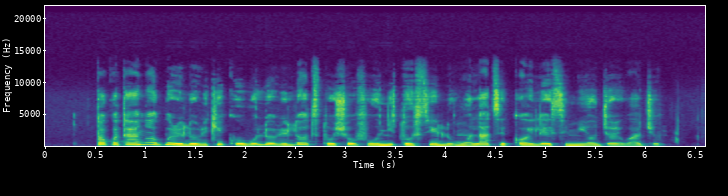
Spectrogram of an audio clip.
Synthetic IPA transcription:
tɔ˧kɔ˧ta˧ɾa˧nãː˦˨ɡ͡bo˦˨ɾe˨lo˨˦ɾi˦ki˦kʰo˧wo˦lo˦ɾi˧lɔ˦˨tto˨˦ʃo˦˨fo˨nĩ˦to˦˨si˨˦˨lu˨˦w̃ɔ̃˧la˦ti˧kɔ˦i˧le˦˨si˨˦mĩ˧ɔ˧d͡ʒɔ˧˦i˨wa˧˦d͡ʒu˦

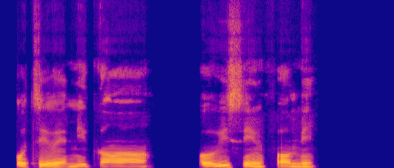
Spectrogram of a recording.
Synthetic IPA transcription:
o˦ti˧ɾɛ˨mĩ˨˦ɡã˧ | o˧ɾi˦sĩ˦˨n̩˨˦fɔ˨˦mĩ˧

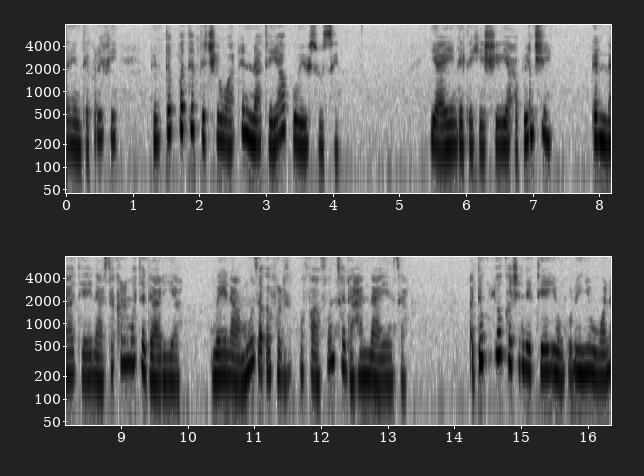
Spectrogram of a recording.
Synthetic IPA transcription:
ɐ˦jɪ˨nda˨kʼɐ˦ɽɸiː˦ | d̥ɔ˦ntɐ˦bːɐ˦tɐ˦rda˨t͡ʃeː˦˨waː˨ɗɪ˦nːaː˦tʰa˨jaː˦ɡʷoː˨jiː˦soː˨sa˦j | jaː˨jɪ˦nda˨tɐ˦kʲeː˨ʃɪ˦ɽja˨ʔa˨bɪ˦nt͡ʃi˦ | ɗɪ˦nːaː˦tʰa˨jɐ˦naː˨sɐ˦kɐ˦rmɐ˦ta˨daː˦ɽɪ˦jaː˨ | kʷʊ˦ma˦jɐ˦naː˨moː˦sʼa˨kʼɐ˦ɸɐ˨kʼʊ˦ɸaː˨ɸɪ˦nsa˨da˨ɦa˦nːaː˨jɛ˦nsa˨ʔ | ʔa̰˨dʊ˦kloː˦kɐ˨t͡ʃɪ˦nda˨tʰa˦ji˦jɪ˨ŋkʷʼʊ˦ɽɪ˦ɲjɪ˦ŋwɐ˦n˦

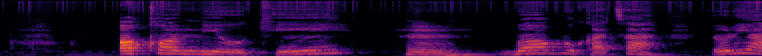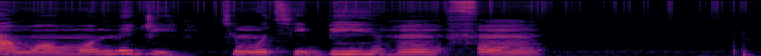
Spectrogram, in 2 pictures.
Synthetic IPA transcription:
ɔ˧kʰɔ˦mĩ˧o˨kʰĩ˨˦ | hũ˨ɡ͡bɔ˦bu˦˨ka˨˦ta˦˨ | lo˨˦ɾi˦a˦˨w̃ɔ̃˧ɔ˧mɔ̃˧mẽ˦d͡ʒi˦˨ | ti˨˦mo˧ti˧bi˦ɦũ˦fũ˦˧

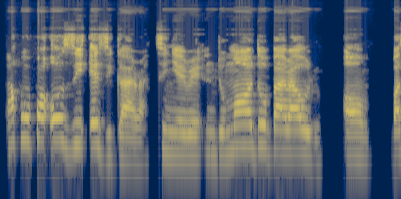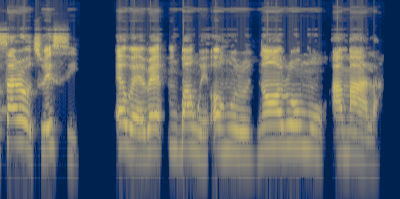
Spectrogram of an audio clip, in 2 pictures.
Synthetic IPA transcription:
a˦kʷʊ˦kʷɔ˦ʔo˦zi˦e˦zi˨ɡa˨ɾa˨ti˨ɲe˨ɾe˨n̩˨dʊ˨m̩˦ɔ˦dʊ˦ba˨ɾa˦o˦ɾu˨ | ɔ˦˨ | ɡ͡ba˨sa˦ɾo˨tu˨e˦si˨ | e˦we˨ɾe˦ŋ͡m̩˦ɡ͡ba˦ŋʷe˨ʔɔ˦ɦʊ˦ɾʊ˦nɔ˦ɾʊ˦mʊ˦a˦ma˦a˨la˨

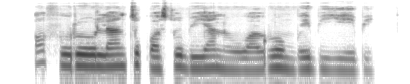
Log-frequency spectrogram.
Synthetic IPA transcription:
ɔ˦fʊ˨ɾʊ˦la˦n̩˦tʊ˦kʷa˨so˦bi˨ja˦nʊ˨wa˨ɾo˦ŋ͡m̩˨ɡ͡be˦bi˨je˦bi˦

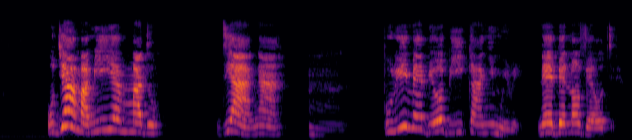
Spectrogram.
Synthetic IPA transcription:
u˨dja˦˨ma˨m̩˦i˦ɦe˦m̩˦ma˦dʊ˦ | dɪ˦a˨ŋa˦˨ | m̩˨ | pu˨ɾi˦me˦bi˨o˦bi˨i˦ka˦a˦˨ɲɪ˦ŋʷe˨ɾḛ˨ | ne˦be˦nɔ˦vɛ˨ldɪ˨

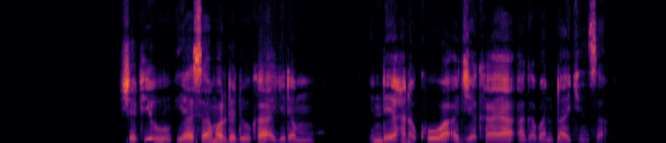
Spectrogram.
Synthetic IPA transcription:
ʃɐ˨ɸiː˦ʔu˨jaː˦saː˦mɐ˦rda˨doː˨kʰaː˦ʔa̰˨ɡʲɪ˦dɐ˦mːu˨ʔ | ʔɪ˦nda˨jaː˦ɦa˦na˨kʷʰoː˦waː˦ʔa˦d͡ʒɪ˨ja˨kʰaː˦jaː˦ʔa˨ɡɐ˨bɐ˦nɗaː˦kʲɪ˨nsa̰˨ʔ

